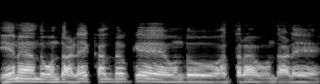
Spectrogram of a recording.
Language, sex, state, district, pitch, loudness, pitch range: Kannada, male, Karnataka, Mysore, 115 Hz, -15 LUFS, 105-125 Hz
